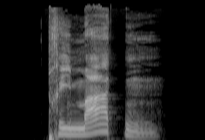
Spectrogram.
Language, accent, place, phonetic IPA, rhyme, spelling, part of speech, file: German, Germany, Berlin, [pʁiˈmaːtn̩], -aːtn̩, Primaten, noun, De-Primaten.ogg
- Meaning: 1. plural of Primat 2. genitive singular of Primat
